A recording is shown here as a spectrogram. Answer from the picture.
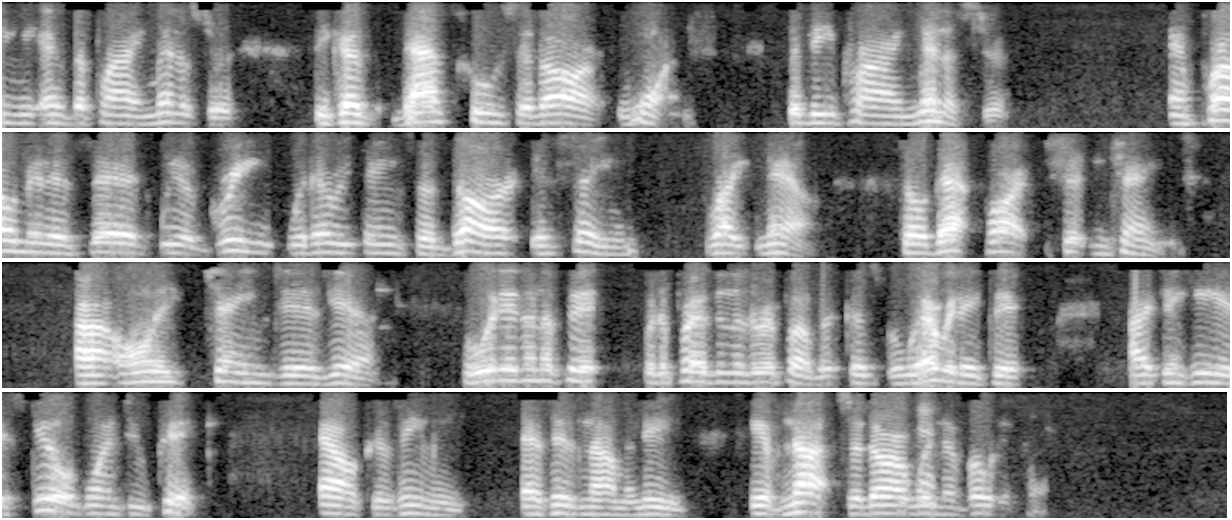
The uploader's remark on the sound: TNTSuperfantastic Conference Call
